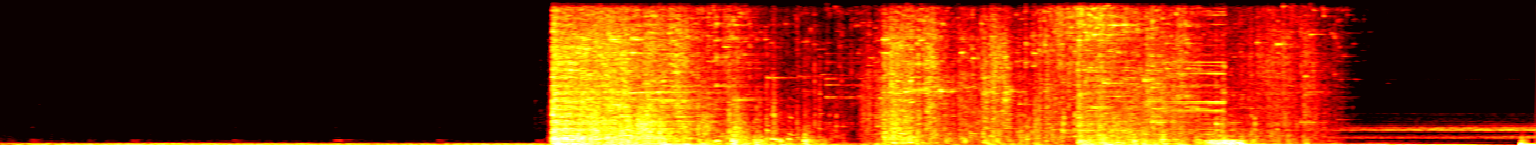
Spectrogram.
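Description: Horror-trailer sound effects: a low rumbling drone, then about five and a half seconds in, a sudden loud crash of breaking and shattering that goes on for several seconds, ending in a deep boom.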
